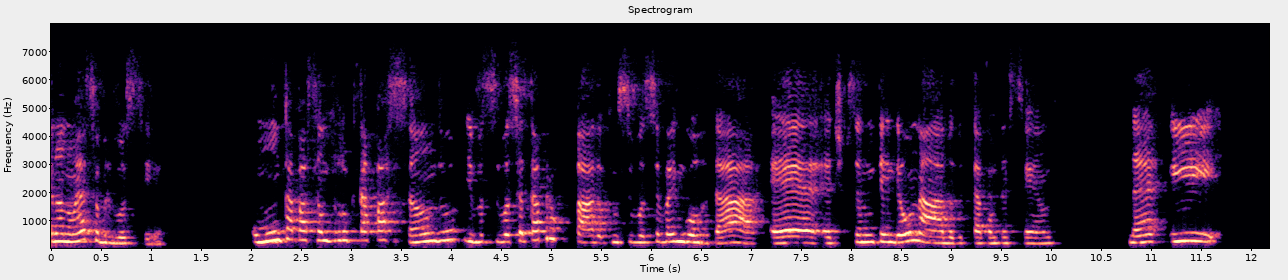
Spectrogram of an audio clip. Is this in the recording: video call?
yes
